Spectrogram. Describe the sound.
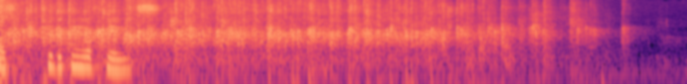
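Loud, sustained audience applause given to the King of Kings, with dense, crackling clapping that holds steady for several seconds, then thins and dies away at the end. Brief voices and whoops rise over it near the start.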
